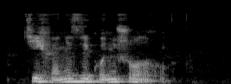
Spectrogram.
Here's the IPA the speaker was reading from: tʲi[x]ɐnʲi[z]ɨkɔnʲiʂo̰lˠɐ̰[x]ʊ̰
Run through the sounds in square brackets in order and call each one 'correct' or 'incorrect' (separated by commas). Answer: correct, correct, correct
